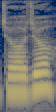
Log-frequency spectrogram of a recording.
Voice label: "joojo", Apatani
